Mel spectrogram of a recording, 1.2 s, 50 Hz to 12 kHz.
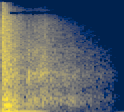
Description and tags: Steampunk Crossbow Shot 3
The sound of a mechanical self-made crossbow construction giving off a heavy shot.
Edited with Audacity.
Plaintext:
HTML:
